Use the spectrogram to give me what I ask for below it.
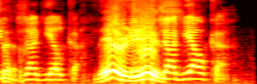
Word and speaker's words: Jagielka: Help me pronounce Phil that. Jagielka.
